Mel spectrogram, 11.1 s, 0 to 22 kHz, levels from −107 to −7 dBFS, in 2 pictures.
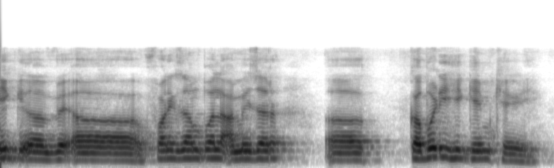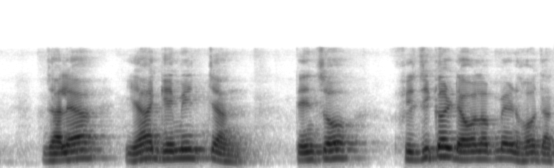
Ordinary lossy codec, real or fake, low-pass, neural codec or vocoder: none; real; none; none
